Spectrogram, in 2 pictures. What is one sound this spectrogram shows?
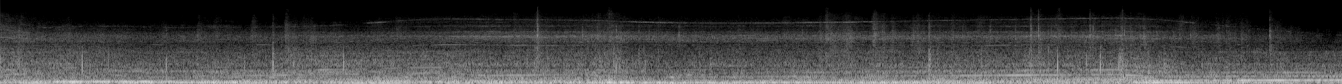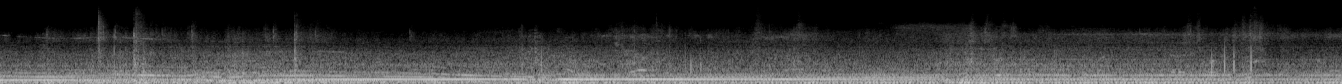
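Wheels rattle and knock over the road.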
